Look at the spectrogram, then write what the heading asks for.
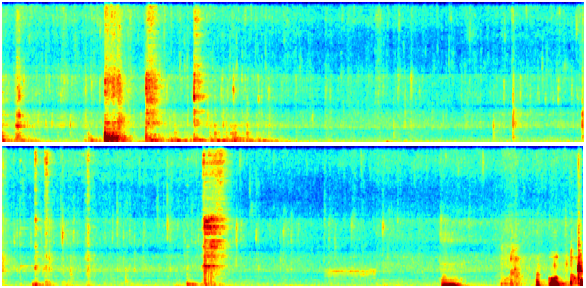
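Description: Sliced onions frying in oil in a pan with a little salt, a soft low sizzle broken by several sharp scrapes and clinks of a spoon stirring against the metal, with brief talk in between.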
